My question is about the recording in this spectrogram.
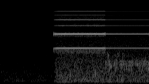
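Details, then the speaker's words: Manta SPK15GO Bluetooth speaker mainboard, multimeter continuity test on the lower capacitor: a sharp, steady high beep the moment the probes touch; dead short across that capacitor. "zwarcie staram się teraz tą płytkę jak najmniej ruszać"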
